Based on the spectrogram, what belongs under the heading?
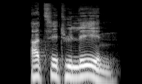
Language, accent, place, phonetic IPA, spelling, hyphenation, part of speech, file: German, Germany, Berlin, [ˌat͡setyˈleːn], Acetylen, Ace‧ty‧len, noun, De-Acetylen.ogg
- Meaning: acetylene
